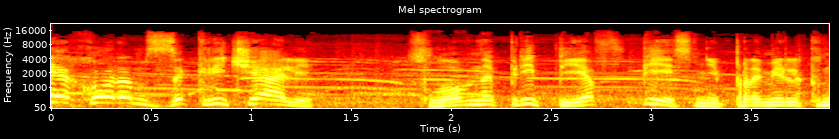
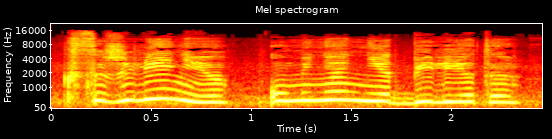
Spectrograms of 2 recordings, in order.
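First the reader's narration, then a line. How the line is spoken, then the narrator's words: Frightened. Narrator (Russian): испуганно сказала Алиса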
